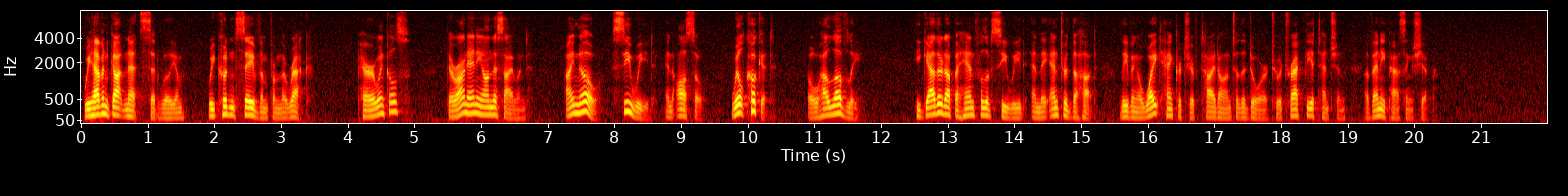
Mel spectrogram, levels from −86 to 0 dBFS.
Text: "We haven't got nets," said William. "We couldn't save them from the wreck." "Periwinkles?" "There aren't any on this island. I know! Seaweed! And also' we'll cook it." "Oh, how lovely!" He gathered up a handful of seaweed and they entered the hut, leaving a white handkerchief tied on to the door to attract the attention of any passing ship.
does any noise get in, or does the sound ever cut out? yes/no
no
